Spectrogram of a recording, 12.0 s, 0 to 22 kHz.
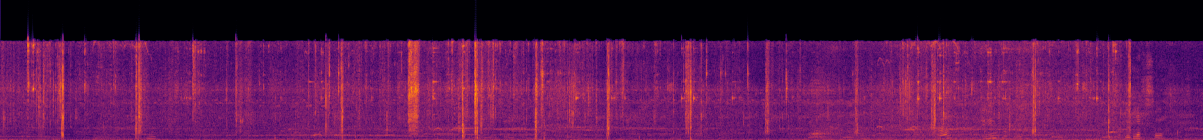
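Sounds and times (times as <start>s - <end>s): footsteps on rocky trail: 0.0s - 12.0s.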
